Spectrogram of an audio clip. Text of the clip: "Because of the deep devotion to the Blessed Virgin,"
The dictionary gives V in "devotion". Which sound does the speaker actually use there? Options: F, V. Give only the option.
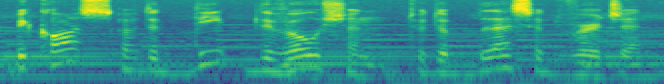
V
